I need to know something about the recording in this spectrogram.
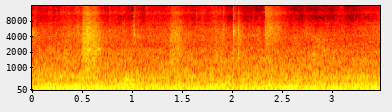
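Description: A plastic bag rustles close by.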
